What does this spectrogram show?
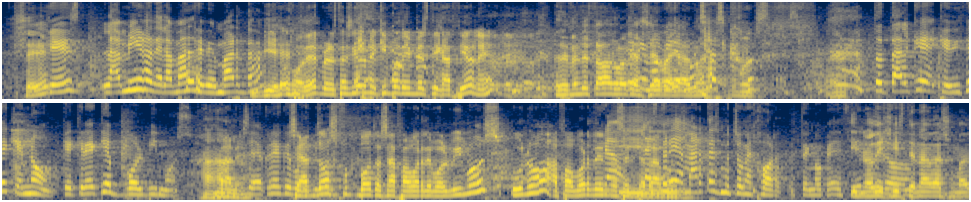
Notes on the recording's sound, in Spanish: El público también sube a contarnos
